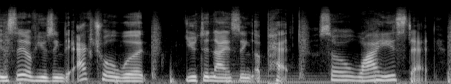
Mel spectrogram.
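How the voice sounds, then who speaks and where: Music plays in the background as a woman speaks. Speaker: university student. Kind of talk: argumentative speech presentation. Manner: unscripted, some stuttering.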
